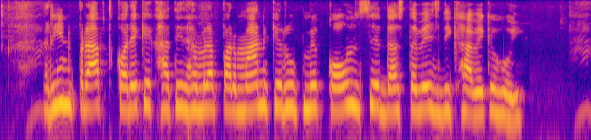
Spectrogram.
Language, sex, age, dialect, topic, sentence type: Bhojpuri, female, 18-24, Southern / Standard, banking, statement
